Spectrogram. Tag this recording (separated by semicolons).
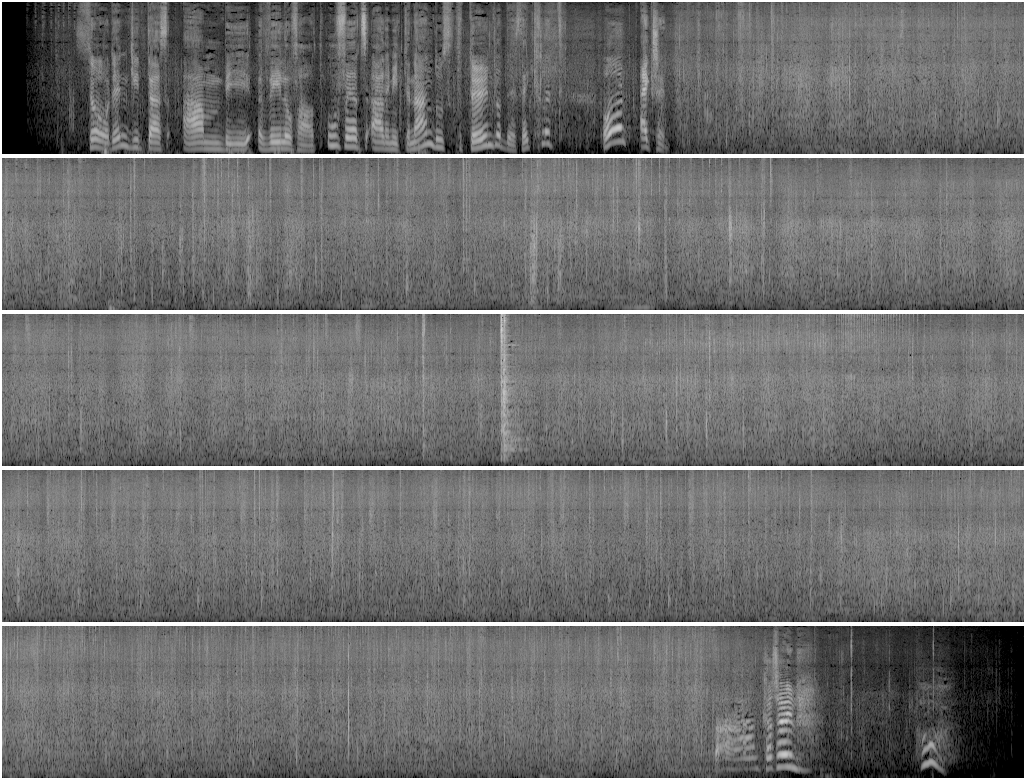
pedaling; bike; fieldrecording; MS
